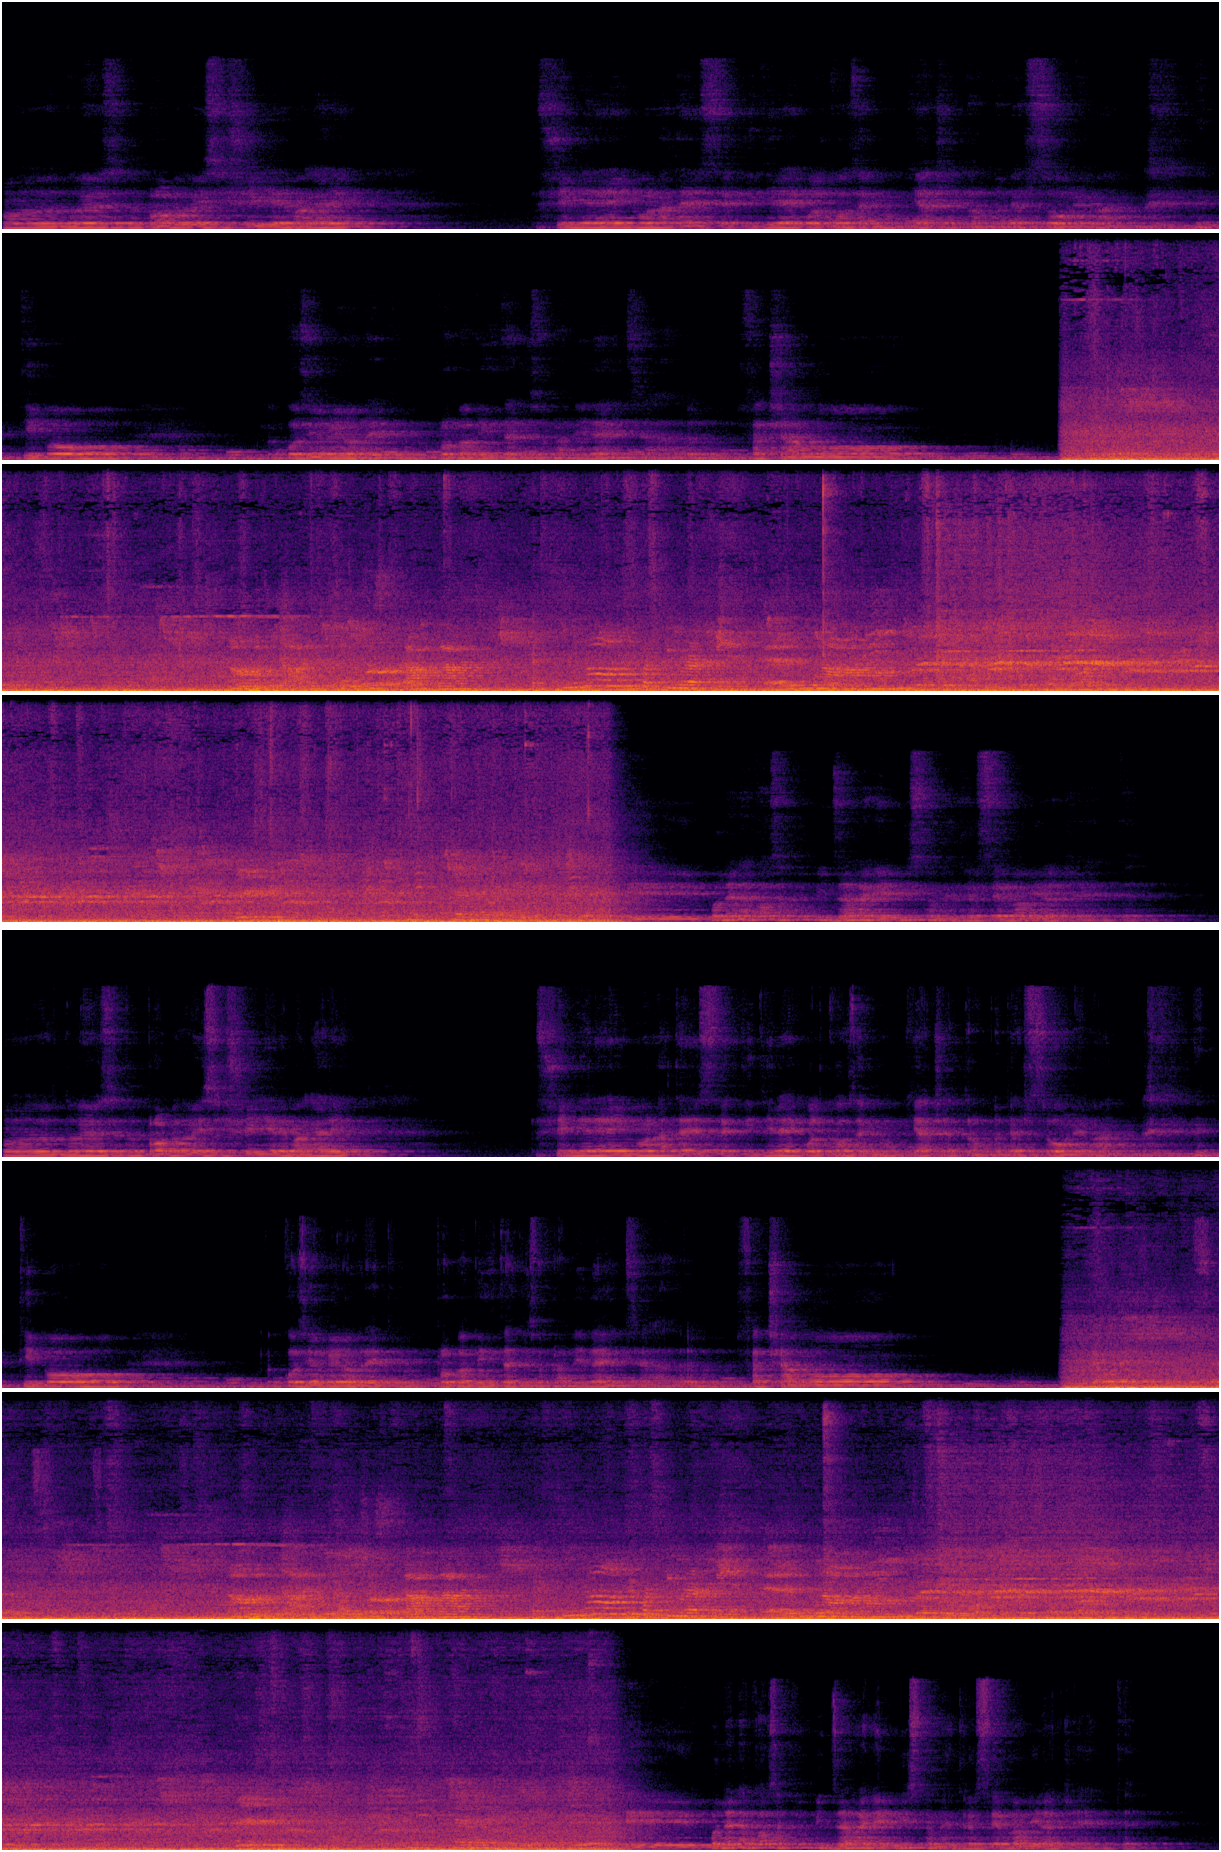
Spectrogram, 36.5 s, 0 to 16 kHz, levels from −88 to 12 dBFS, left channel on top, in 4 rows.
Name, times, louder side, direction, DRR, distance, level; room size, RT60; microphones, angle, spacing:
voice 1, 0.0-2.7 4.0-10.3 11.0-15.9 17.3-19.3 20.4-21.3 22.8-23.4 24.1-24.8 25.1-27.8 28.1-28.4 32.0-35.9, right 1 dB, 50° right, -1 dB, 0.6 m, -33 dB
sound 1, 5.8-20.6, left 1 dB, 40° left, 0.7 m, -44 dB
sound 2, 17.0-32.0, left 1 dB, 90° left, 0.4 m, -20 dB
voice 2, 19.9-21.8 22.1-25.1 29.1-29.5 29.8-30.1 30.4-31.2, left 1 dB, 10° left, -2 dB, 0.4 m, -26 dB
3.2 x 2.1 x 4.2 m, 1.3 s
head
